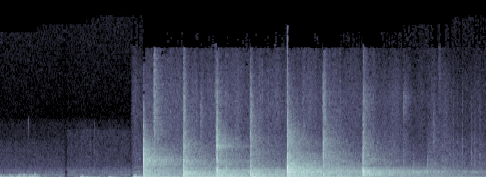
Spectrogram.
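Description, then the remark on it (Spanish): After a brief quiet moment, someone knocks firmly on a door about seven times in a loose, uneven rhythm. The thuds are fairly loud, with no talking. “Puerta.”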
